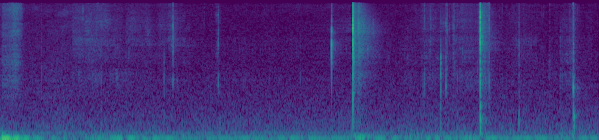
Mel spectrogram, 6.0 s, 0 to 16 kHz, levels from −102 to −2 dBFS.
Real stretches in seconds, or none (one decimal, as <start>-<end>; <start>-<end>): 0.0-6.0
